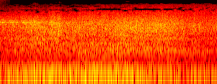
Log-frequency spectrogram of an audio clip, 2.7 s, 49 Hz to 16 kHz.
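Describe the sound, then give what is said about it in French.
A steady, loud airplane engine drone with a deep low rumble and broad hiss, holding constant for a few seconds with no voices; the plane a 12-year-old LeBron James took on his first flight, to a tournament in Florida. “LeBron James a 12 ans quand il prend l'avion pour la première fois afin de disputer un tournoi en Floride.”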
